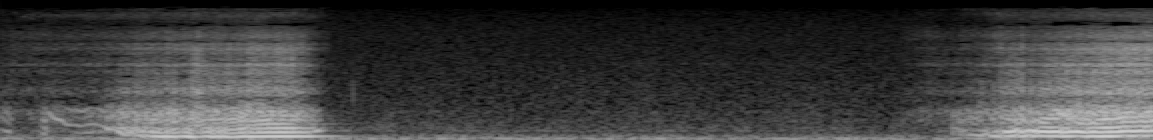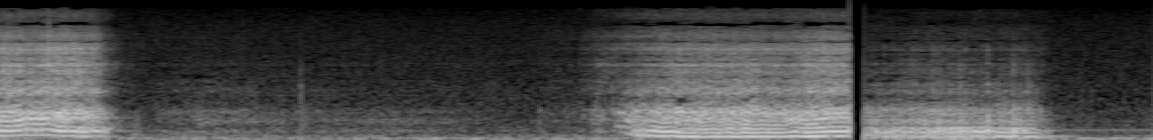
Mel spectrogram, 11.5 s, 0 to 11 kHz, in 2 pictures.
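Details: Snoring recorded with the SnoreLab app: loud, rattling snores on each breath in, three in about eleven seconds (roughly 14 a minute), with quiet breathing between.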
